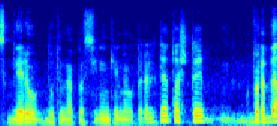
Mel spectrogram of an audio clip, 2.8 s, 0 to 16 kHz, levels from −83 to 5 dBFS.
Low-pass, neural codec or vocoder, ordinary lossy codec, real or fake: 14.4 kHz; codec, 32 kHz, 1.9 kbps, SNAC; AAC, 64 kbps; fake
